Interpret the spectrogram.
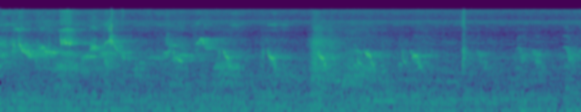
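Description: Small birds chirping: a run of short, quick calls, each falling in pitch, over faint outdoor background noise.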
